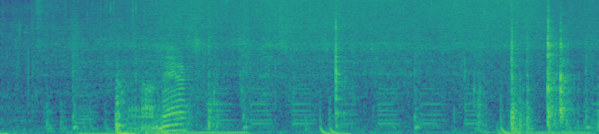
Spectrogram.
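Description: Vegan butter sizzles in a hot pan amid frequent stirring and clattering of utensils, a steady frying hiss running under brief spoken words throughout.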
